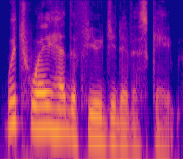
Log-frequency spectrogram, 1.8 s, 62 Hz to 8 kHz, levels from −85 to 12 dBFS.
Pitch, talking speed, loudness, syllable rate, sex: 120 Hz, 195 wpm, -17 LUFS, 6.6 syllables/s, male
